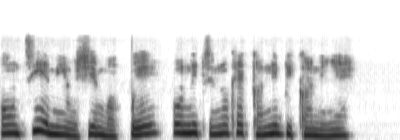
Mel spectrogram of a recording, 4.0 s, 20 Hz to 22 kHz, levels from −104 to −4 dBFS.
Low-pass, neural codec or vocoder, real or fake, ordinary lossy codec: none; codec, 16 kHz, 16 kbps, FreqCodec, smaller model; fake; none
